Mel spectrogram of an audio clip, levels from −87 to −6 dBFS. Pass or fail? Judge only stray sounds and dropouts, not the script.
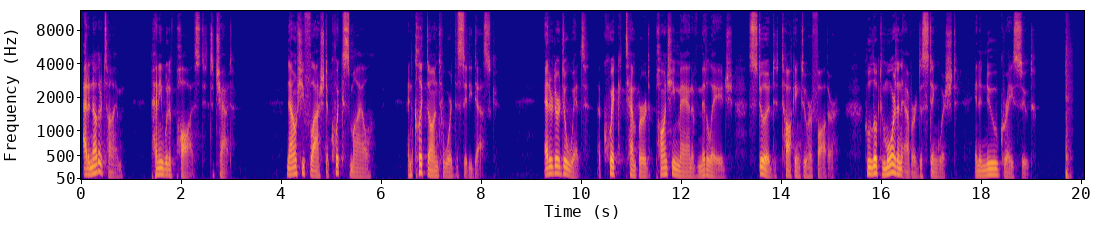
fail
